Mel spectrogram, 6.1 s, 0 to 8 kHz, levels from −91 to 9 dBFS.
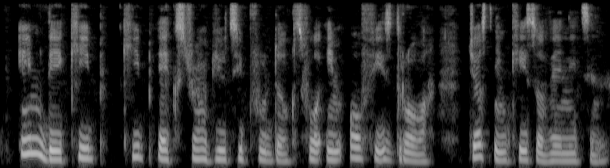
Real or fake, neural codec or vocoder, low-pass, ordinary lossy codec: real; none; 7.2 kHz; none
